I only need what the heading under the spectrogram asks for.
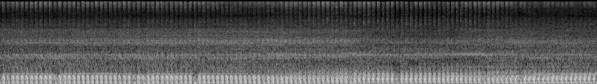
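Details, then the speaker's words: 1987 Honda XL250R RFVC single-cylinder barn-find dirt bike, after years sitting, slightly warmed but still cold, small revs: even steady thumping idle, no knocks, rattles or stumbles, unusually quiet; normal idle. "sounds good it's warmed up a little bit we gotta do little baby revs because it's cold sounds great engines nice and quiet she runs good very powerful sounds really good the engine's so quiet normally they're a lot noisier"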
